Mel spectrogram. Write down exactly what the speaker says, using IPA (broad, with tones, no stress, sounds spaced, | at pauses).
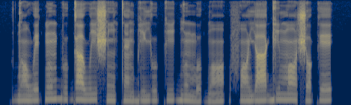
d ɔ̃˨ w e˧ k͡p ũ˦ b u˦ ɡ a˦ w i˦˨ ʃ ĩ˧ t ɛ̃˧ ɡ͡b i˧ j u˧ k i˦ ɡ ũ˦˨ m o˨ ɡ͡b ɔ̃˨˦ | f ɔ̃˨ j a˨˦ ɡ i˦ m ɔ̃˦˨ ʃ ɔ˧ k e˦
